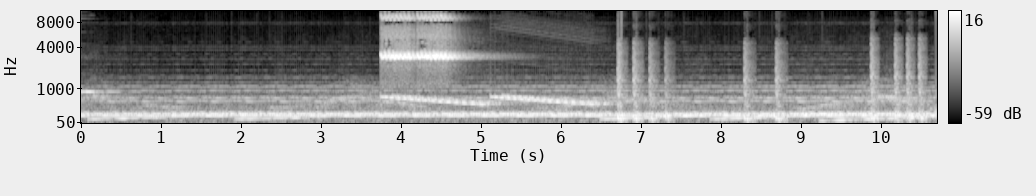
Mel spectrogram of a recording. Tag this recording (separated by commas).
Music, inside a small room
